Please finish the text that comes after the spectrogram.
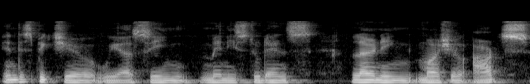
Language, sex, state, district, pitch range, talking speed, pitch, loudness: English, male, Assam, Sonitpur, 90-95 Hz, 125 wpm, 95 Hz, -17 LUFS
